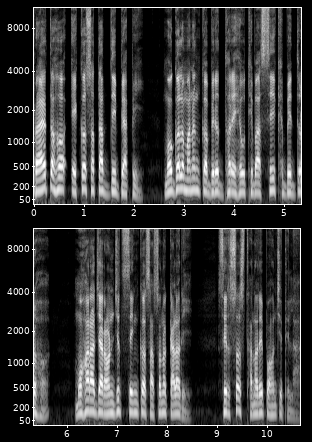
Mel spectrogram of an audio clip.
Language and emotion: Odia, neutral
